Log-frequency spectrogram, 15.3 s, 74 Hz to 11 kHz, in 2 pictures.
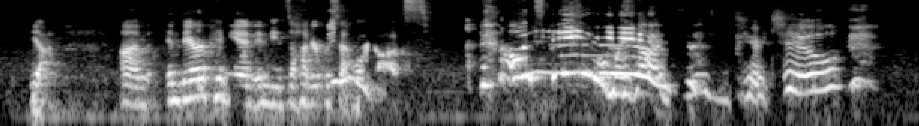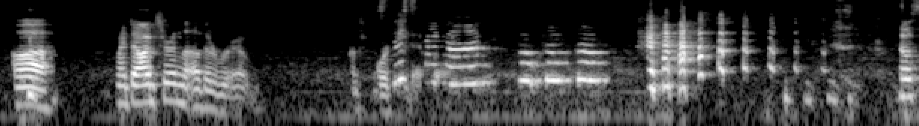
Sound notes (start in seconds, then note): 8.0 groans disappointedly; 13.0 laughs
